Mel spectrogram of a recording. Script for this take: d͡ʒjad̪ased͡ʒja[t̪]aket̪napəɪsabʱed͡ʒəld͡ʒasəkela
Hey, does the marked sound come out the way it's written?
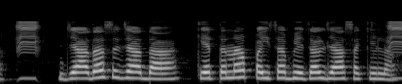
no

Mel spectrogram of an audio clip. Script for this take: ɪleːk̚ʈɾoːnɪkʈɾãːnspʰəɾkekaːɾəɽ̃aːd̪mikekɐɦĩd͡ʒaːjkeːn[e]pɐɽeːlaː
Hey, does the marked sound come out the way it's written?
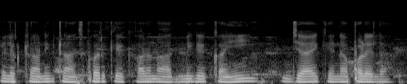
no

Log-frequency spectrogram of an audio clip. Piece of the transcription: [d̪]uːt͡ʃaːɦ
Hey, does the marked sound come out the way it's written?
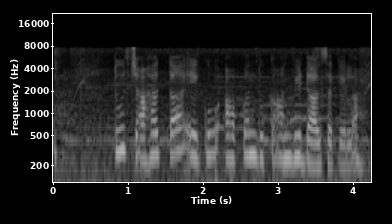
no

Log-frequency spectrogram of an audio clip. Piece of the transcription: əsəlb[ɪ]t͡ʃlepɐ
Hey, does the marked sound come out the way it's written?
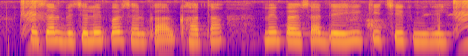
yes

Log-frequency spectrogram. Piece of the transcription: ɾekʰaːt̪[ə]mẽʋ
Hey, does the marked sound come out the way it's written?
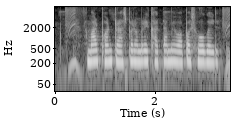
no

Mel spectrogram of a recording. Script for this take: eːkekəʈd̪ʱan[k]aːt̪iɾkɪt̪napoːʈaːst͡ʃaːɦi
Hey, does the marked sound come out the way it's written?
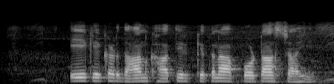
no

